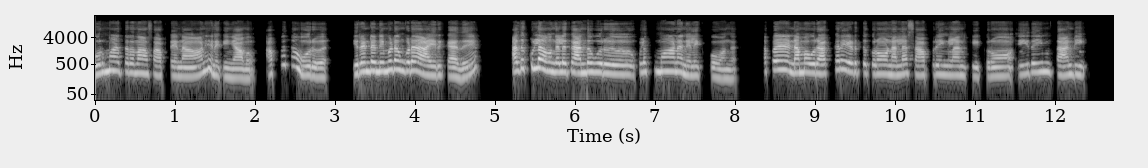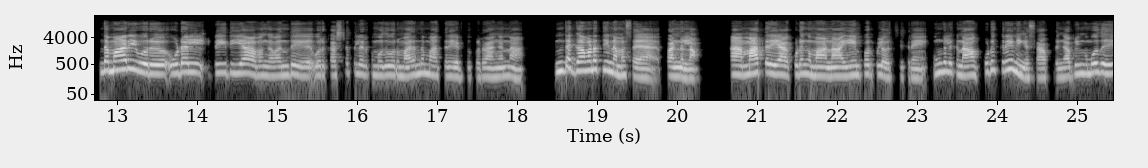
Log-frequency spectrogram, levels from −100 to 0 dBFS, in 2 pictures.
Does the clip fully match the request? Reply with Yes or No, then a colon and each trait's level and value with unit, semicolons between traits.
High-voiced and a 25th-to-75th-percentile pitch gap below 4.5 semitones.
No: high, 235 Hz; average, 5.1 semitones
